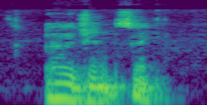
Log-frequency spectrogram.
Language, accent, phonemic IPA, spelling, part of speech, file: English, Southern England, /ˈɜː.d͡ʒən.si/, urgency, noun, LL-Q1860 (eng)-urgency.wav
- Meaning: 1. The quality or condition of being urgent 2. Insistence, pressure, urge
